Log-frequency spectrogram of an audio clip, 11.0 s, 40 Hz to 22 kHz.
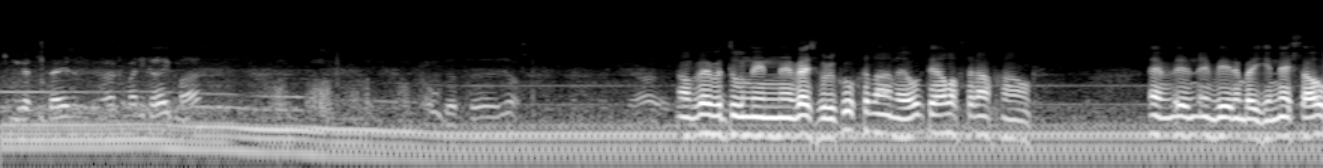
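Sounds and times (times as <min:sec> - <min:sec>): work platform engine running: 0:00.0 - 0:11.0.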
